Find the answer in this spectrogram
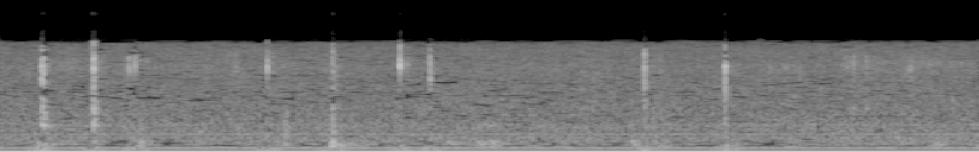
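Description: Light, irregular plastic clicks and snaps as rubber bands are looped and pulled over the pegs of a plastic Rainbow Loom with a hook, about ten over a few seconds, over a steady low hum.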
